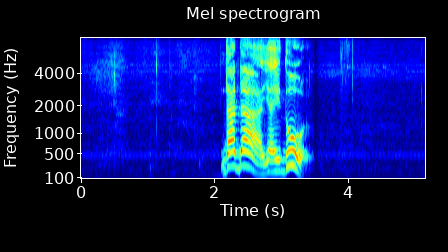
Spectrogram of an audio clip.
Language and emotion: Russian, positive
